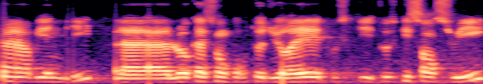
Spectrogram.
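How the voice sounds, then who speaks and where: Fairly high male speech, its pitch varying in an ordinary way. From France, Lyon. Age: 30s. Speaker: short-term rental entrepreneur. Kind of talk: interview.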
